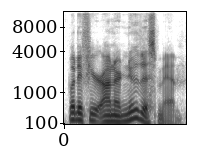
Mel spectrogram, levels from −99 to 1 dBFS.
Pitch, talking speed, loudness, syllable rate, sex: 140 Hz, 345 wpm, -17 LUFS, 7.1 syllables/s, male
